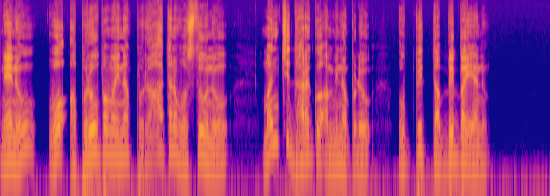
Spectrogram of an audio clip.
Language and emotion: Telugu, happy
